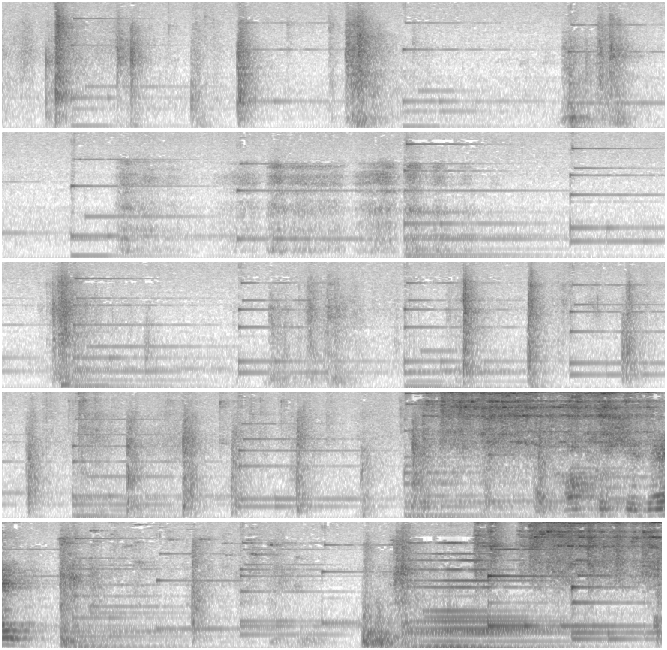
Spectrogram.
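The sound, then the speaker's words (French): A door being shut and locked with bolts and security chains: a long series of quiet clunks, metallic clicks and jingling rattles, with louder, noisier bursts near the end. “Ferme la porte en mettant les verrous et les chaînes de sécurité.”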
